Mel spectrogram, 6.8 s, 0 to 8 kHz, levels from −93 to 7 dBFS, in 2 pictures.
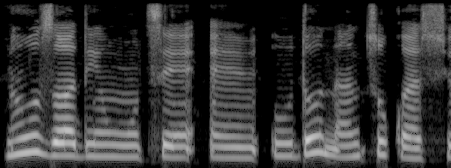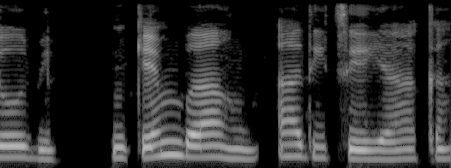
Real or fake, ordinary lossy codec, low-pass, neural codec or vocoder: real; none; 7.2 kHz; none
